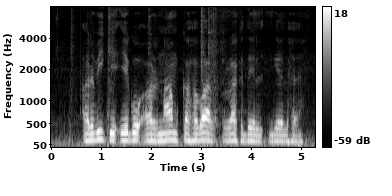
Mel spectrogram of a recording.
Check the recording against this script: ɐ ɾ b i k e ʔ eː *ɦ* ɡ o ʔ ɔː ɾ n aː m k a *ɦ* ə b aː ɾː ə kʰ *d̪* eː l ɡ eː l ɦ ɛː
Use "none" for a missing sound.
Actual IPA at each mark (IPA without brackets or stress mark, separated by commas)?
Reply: none, ɦ, d̪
